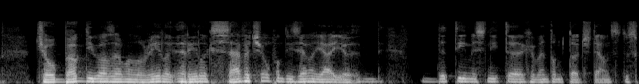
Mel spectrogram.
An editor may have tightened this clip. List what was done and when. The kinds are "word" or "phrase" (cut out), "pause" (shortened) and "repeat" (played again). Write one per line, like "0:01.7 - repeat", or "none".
none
